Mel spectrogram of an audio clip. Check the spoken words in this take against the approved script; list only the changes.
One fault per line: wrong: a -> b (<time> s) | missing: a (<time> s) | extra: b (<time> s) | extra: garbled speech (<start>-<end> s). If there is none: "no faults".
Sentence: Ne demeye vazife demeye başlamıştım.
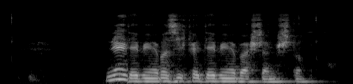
no faults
